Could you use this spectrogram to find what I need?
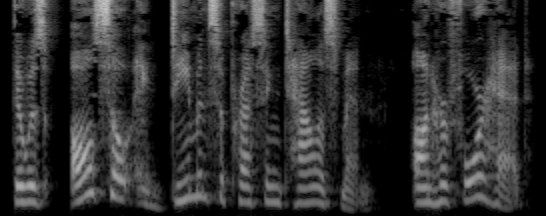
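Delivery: usual speaking voice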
